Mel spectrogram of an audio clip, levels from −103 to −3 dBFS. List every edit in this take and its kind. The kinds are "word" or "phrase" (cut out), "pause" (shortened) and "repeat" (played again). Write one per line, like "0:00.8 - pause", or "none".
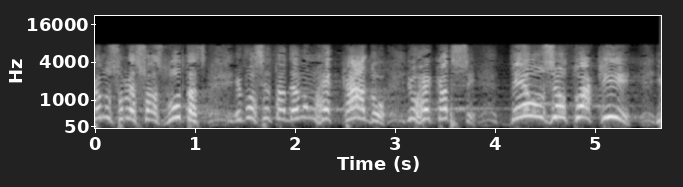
0:03.6 - word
